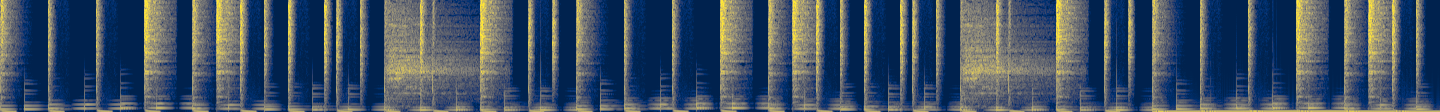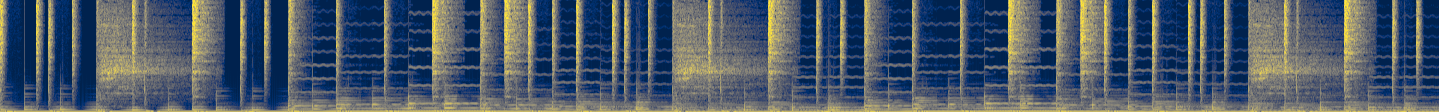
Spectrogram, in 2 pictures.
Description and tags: Chill Videogame Music
videogame, loop, chill, music, relaxed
